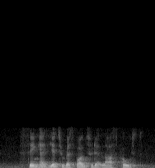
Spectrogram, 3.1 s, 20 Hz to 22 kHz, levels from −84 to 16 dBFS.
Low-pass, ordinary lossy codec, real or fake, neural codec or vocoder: 5.4 kHz; none; real; none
